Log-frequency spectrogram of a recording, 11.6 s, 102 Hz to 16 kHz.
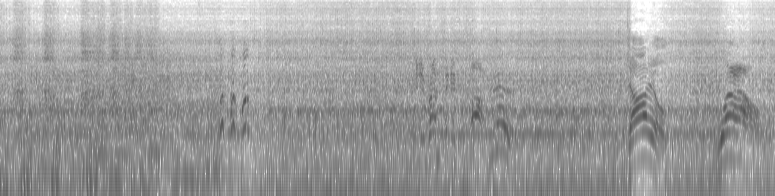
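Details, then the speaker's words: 1964 International Scout 80 four-cylinder after fuel pump swap to an electric pump and redone grounds: settles into a steady, even idle without stumbling, chirps and voices in background; running smoothly, fuel delivery fixed. "I actually really like that. I really like that. It sounds good."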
